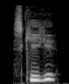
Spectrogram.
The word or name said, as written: skik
